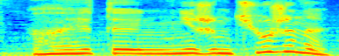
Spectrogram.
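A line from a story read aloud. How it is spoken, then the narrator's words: Trembling tentative voice. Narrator (Russian): предположила она дрогнувшим голосом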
